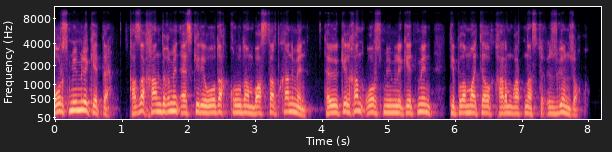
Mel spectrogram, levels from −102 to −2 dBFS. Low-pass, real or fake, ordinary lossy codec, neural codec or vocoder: 7.2 kHz; fake; Opus, 16 kbps; codec, 16 kHz, 16 kbps, FunCodec, trained on Chinese and English, 50 frames a second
